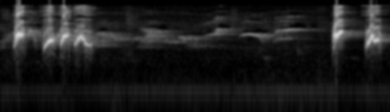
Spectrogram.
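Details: Red-whiskered bulbul in a cage sings a doubled 'berl roi' song: a fast phrase of four rich, slurred whistles, a soft thin glide, then the phrase begins again, over a faint hum.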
